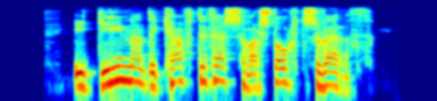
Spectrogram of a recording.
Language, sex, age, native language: Icelandic, male, 20-29, Icelandic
